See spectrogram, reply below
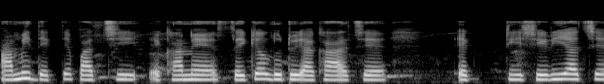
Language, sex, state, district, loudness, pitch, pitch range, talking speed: Bengali, female, Assam, Hailakandi, -14 LUFS, 225 Hz, 215-245 Hz, 110 wpm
